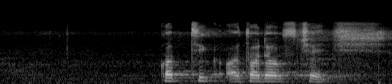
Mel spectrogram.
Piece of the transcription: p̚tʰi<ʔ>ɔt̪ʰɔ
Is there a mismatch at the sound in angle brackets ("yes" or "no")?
yes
